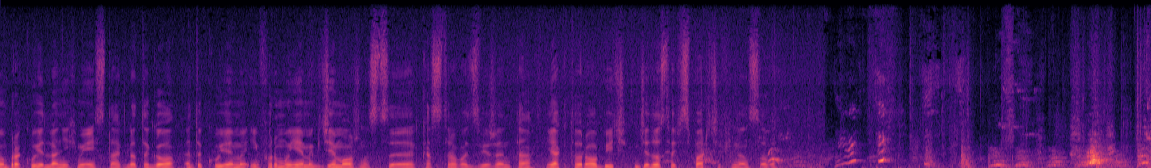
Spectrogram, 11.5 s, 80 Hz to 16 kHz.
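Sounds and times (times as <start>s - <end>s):
speech: 0.0s - 8.0s
several dogs barking at an animal shelter: 6.6s - 11.5s.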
